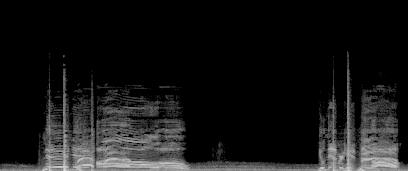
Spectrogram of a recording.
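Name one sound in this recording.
A football is kicked hard with a dull thud.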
